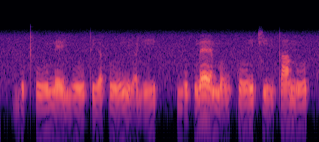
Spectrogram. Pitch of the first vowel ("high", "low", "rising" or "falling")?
low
